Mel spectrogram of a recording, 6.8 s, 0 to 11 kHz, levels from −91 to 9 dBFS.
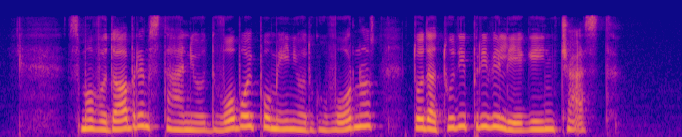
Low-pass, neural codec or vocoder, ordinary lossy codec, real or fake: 7.2 kHz; none; none; real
